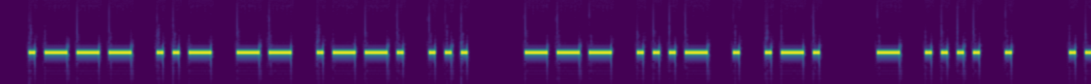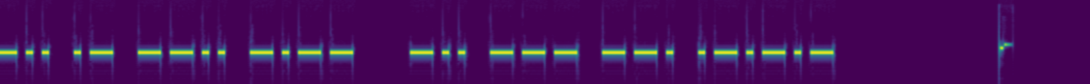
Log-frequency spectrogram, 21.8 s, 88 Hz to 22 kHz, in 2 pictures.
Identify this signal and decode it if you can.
Morse code, heard as a keyed tone, about 15 wpm, 700 Hz. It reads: JUMPS OVER THE LAZY DOG.
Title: Pangram Challenge v2 - 15wpm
